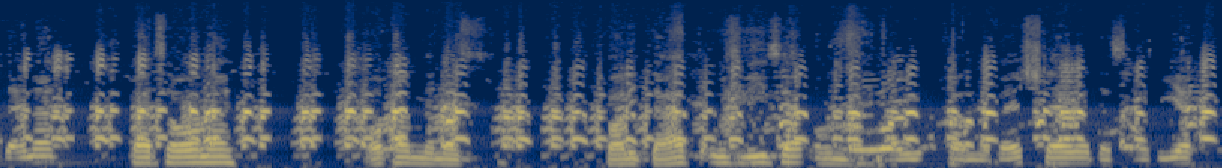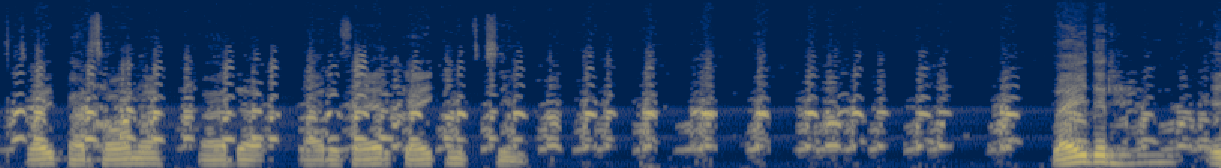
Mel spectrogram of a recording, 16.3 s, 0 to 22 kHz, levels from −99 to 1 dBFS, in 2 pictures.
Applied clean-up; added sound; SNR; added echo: classical method spectral subtraction.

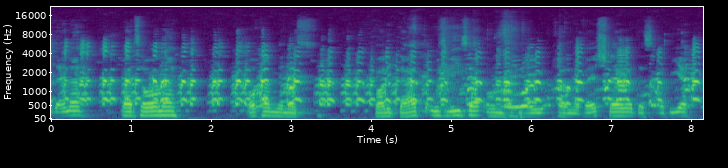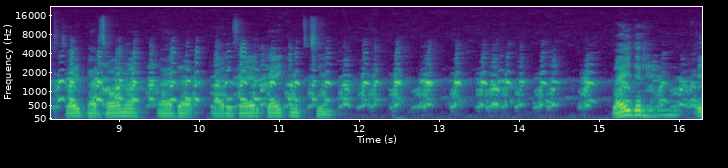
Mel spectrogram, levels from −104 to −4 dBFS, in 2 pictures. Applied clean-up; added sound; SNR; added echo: classical method log-MMSE.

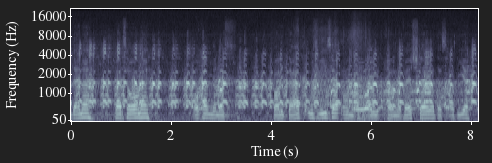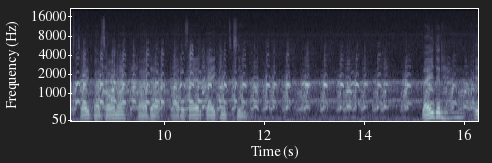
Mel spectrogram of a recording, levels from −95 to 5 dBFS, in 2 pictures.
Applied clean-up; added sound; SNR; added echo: none; Bird vocalization, bird call, bird song / Fowl; -3 dB; none.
